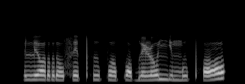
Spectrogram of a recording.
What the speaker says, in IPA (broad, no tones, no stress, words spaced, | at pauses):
lʲɔ rofepʰɯpɤ pɔbeɭo nʲɯmɯpʰɔ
